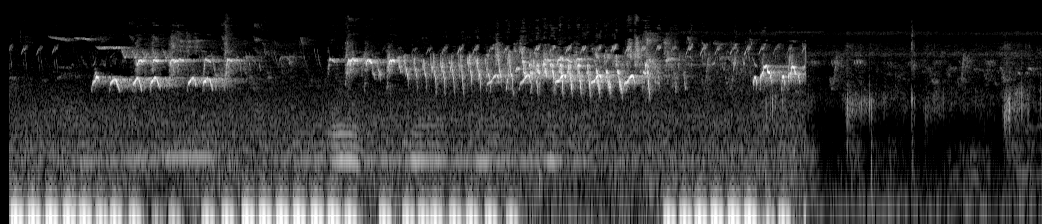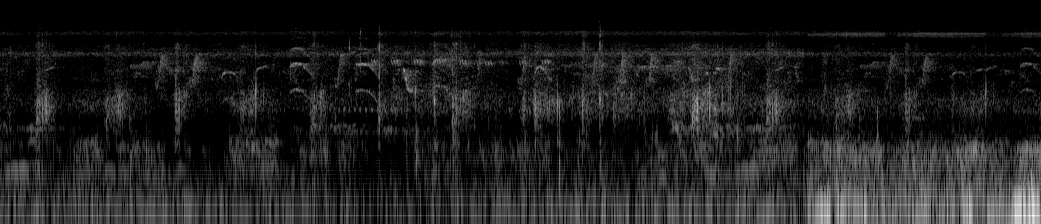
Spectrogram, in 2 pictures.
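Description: Birds singing, with loud rapid chirps and trills for about ten seconds. The sound then drops suddenly to fainter scattered bird chirps over a steady high-pitched whine.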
